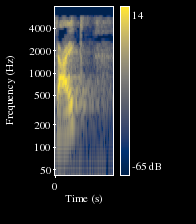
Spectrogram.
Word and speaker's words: Dike: It actually comes from a Greek goddess, dyke. D-I-K-E. I had to look up the pronunciation, and that's how it's pronounced.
